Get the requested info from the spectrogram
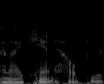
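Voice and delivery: acted-out crying words, tearful and breathy, whispered. Retelling his father's words as the father cries harder: imitating his father crying harder. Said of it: "then he starts crying more and he says".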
